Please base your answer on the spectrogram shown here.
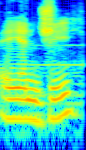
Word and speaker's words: ang: And we're going to tone, and the sound is ang. So A-N-G. So I actually pronounce ang.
